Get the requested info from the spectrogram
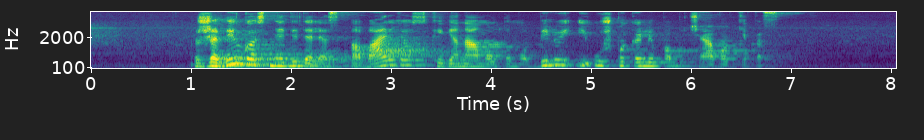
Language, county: Lithuanian, Šiauliai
